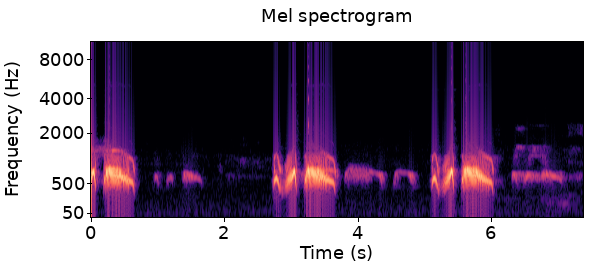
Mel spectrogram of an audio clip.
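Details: Spotted dove (Spilopelia chinensis) gives soft, hoarse cooing phrases, each followed by quieter trailing notes; coo.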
